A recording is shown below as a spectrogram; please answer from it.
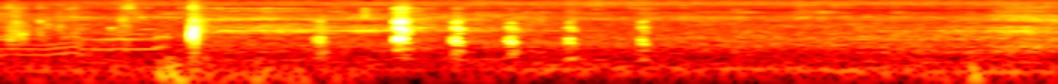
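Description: Chickens cluck out in a farm field, a cluster of short sharp clucks in quick succession over soft wind noise, fairly close by.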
